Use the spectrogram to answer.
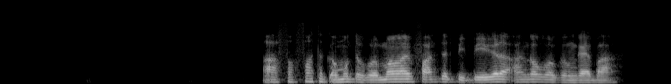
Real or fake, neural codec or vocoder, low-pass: fake; codec, 16 kHz in and 24 kHz out, 0.4 kbps, LongCat-Audio-Codec, fine tuned four codebook decoder; 7.2 kHz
